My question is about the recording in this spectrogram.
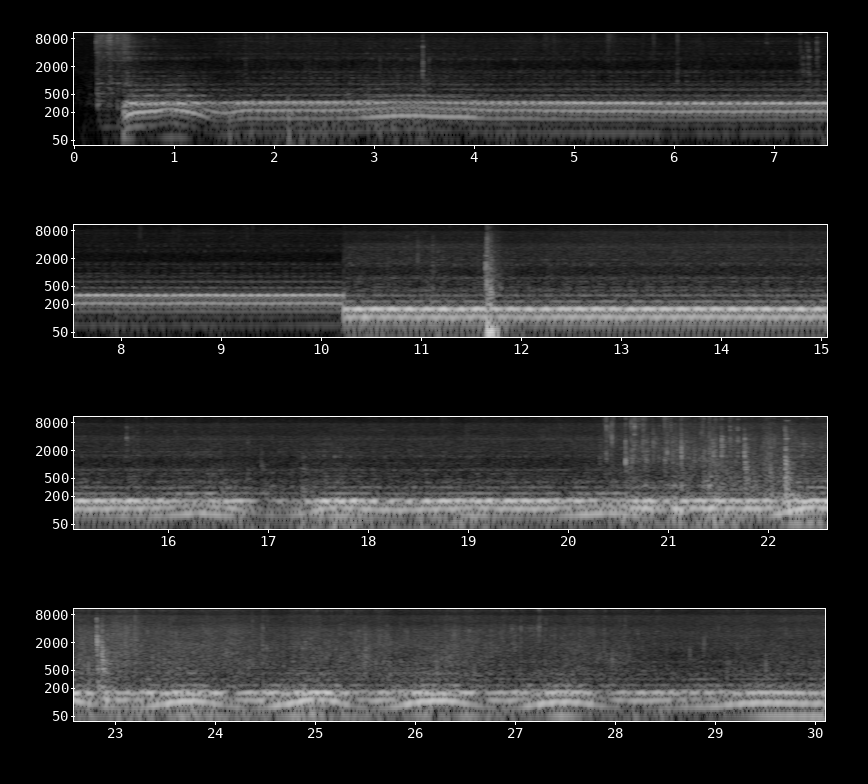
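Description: Chevrolet pickup truck engine starting, its pitch swinging up briefly before it settles into a steady idle. About ten seconds in it runs louder and deeper, with a single clunk, then rises and falls under load as the truck drags logs on a tow strap.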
